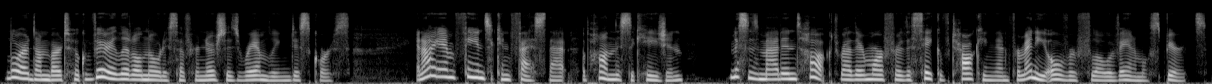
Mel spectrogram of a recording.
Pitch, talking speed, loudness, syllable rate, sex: 225 Hz, 190 wpm, -17 LUFS, 5.8 syllables/s, female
